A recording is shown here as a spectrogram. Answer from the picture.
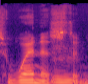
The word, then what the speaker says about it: Wenhaston: There was one called, it's spelt Wenhaston, but it's Wenhaston.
